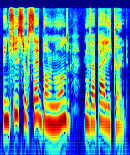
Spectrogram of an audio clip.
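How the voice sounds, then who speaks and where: A young adult woman hosting a podcast, reading a scripted introduction and asking interview questions in a measured, careful way. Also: medium pitch, gravelly, warm tone, dry recording, clean studio sound. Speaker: podcast host.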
